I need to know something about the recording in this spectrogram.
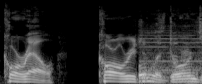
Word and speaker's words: Corel: the I resort used to say town coral. of Costa del This is Sol. the pronunciation thing. I used to say coral, but I guess coral is Coral. It's Corel.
